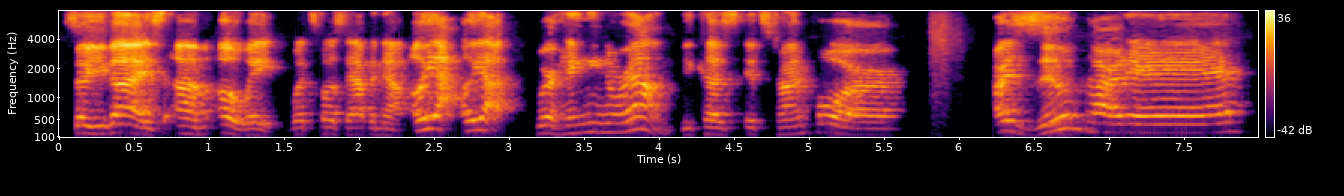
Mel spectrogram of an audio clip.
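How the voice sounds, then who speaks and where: A man in his fifties hosts with upbeat, exclamatory showmanship. His voice sits fairly high for a man. The sound is roomy, like a video call from a room at home. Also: a little slow, pushed and bright. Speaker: awards show host. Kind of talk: upbeat hosting, toast to camera.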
